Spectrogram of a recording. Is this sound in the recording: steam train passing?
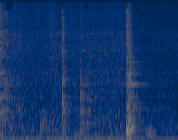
no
